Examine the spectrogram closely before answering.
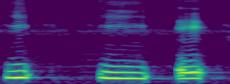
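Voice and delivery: ई ई ए each vowel said clearly and held; vowel demonstration. Shown as a demonstration. Teacher demonstrates front vowels to students, clearly sounded. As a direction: sound out ई and ए slowly for the class. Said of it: "इन शब्दों को बोलकर देखें".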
